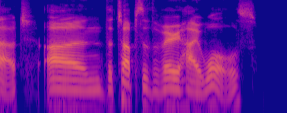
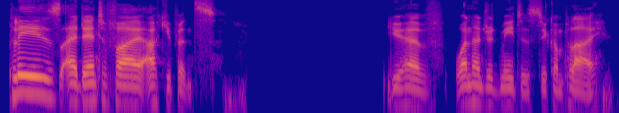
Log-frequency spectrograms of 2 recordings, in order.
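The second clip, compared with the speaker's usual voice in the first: machine-like, automated robot announcer voice. Voicing an automated radio message to approaching occupants, automated robot voice. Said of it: "You can tell it's a robot voice".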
